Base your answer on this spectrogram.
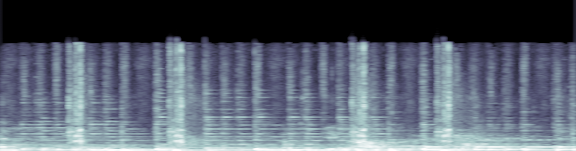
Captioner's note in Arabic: نقرات مصراع الكاميرا; موسيقى مبهجة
